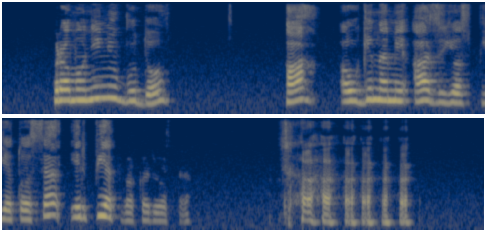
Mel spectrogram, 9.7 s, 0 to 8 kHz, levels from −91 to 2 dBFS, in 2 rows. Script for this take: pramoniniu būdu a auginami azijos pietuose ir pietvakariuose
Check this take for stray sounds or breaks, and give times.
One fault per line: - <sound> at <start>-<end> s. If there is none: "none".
- laugh at 7.5-9.0 s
